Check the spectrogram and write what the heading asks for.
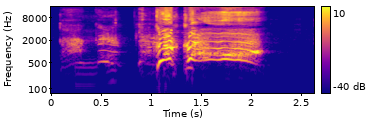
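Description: A rooster crows once, close and loud, a strained multi-part cock-a-doodle-doo that rises, holds, then trails off into quiet.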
